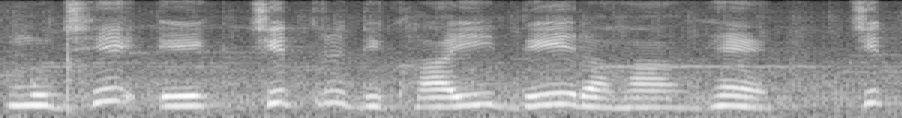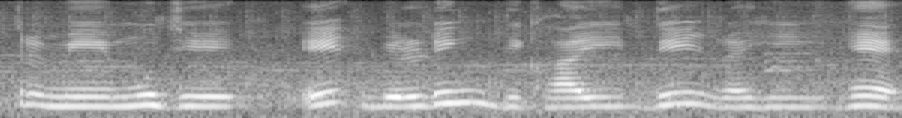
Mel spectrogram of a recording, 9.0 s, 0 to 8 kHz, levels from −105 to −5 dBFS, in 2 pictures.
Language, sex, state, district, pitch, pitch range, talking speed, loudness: Hindi, female, Madhya Pradesh, Katni, 210 Hz, 200-235 Hz, 105 wpm, -15 LUFS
